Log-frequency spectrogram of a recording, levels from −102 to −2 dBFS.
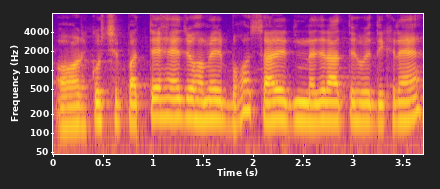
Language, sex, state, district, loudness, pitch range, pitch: Hindi, male, Bihar, Patna, -14 LUFS, 150-165 Hz, 155 Hz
